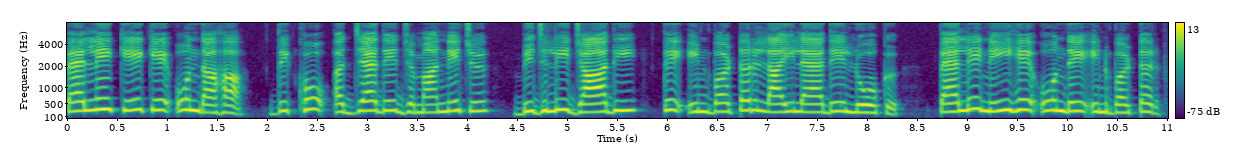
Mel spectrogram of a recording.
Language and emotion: Dogri, neutral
